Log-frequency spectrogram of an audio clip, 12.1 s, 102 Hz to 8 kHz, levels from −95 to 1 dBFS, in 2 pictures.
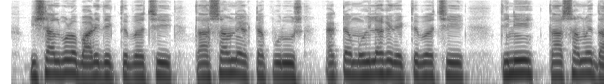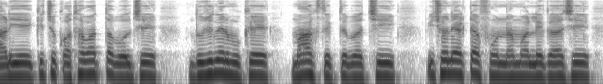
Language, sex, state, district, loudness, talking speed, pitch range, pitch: Bengali, male, West Bengal, Jalpaiguri, -26 LUFS, 170 wpm, 150-165 Hz, 155 Hz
